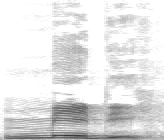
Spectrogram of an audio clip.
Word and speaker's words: m'aider: This comes from the French word M'aider, meaning help me, and is pronounced approximately M'aider.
